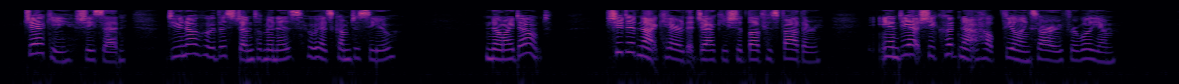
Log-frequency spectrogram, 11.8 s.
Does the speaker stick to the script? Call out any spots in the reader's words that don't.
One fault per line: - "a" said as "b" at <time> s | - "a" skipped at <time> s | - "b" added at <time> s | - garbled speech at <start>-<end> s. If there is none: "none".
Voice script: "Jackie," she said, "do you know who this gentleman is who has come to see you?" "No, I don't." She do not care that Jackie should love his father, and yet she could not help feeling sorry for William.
- "do" said as "did" at 6.2 s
